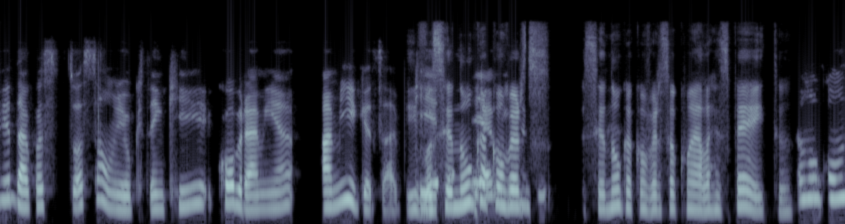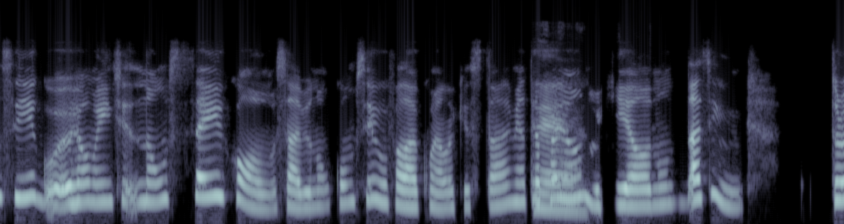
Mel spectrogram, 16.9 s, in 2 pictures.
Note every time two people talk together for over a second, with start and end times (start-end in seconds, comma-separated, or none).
4.1-5.5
